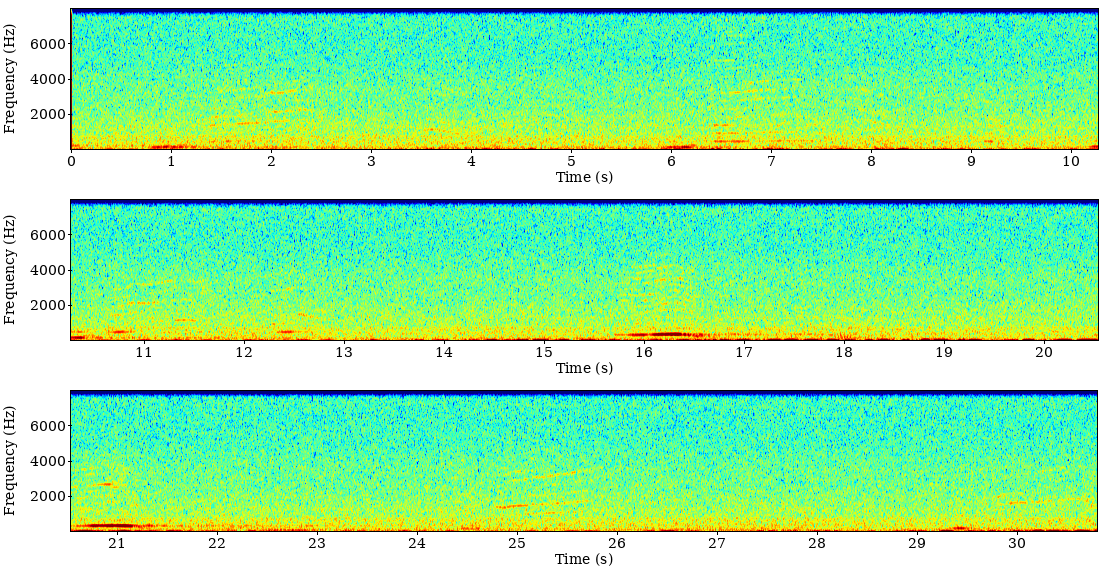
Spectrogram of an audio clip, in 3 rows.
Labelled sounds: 1.6	2.3	humpback whale, 1.4 to 3.4 kHz
6.7	7.1	humpback whale, 3.3 to 3.4 kHz
10.8	11.5	humpback whale, 1.1 to 3.2 kHz
20.7	21.0	humpback whale, 2.6 to 2.9 kHz
24.8	25.7	humpback whale, 0.96 to 3.4 kHz

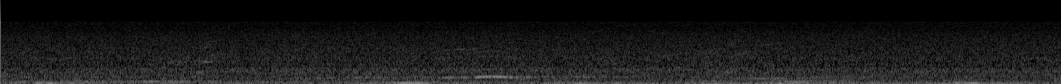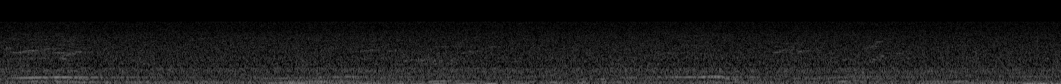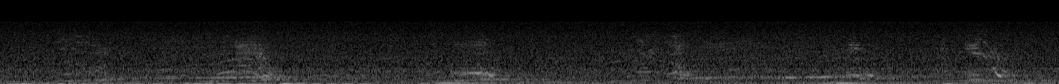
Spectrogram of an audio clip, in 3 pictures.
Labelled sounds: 10.7	11.0	humpback whale, 1.6 to 1.9 kHz
30.9	31.2	humpback whale, 1.3 to 1.8 kHz

